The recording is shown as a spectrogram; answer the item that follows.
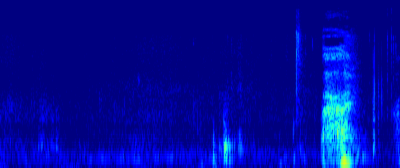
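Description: A man taking a sip of tea from a thermos cup: a faint click about three seconds in, then a short, noisy slurp near the end.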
